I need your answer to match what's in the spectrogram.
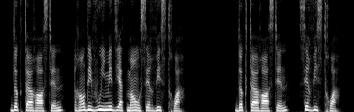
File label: doctor Paging, voice announcement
